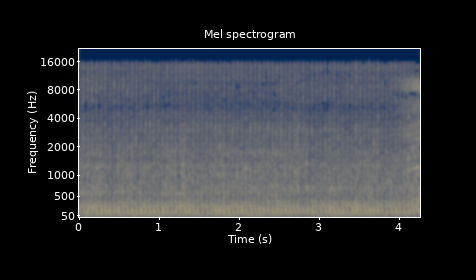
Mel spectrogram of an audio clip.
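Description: Boat engine running steadily, a rapid, even chugging.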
